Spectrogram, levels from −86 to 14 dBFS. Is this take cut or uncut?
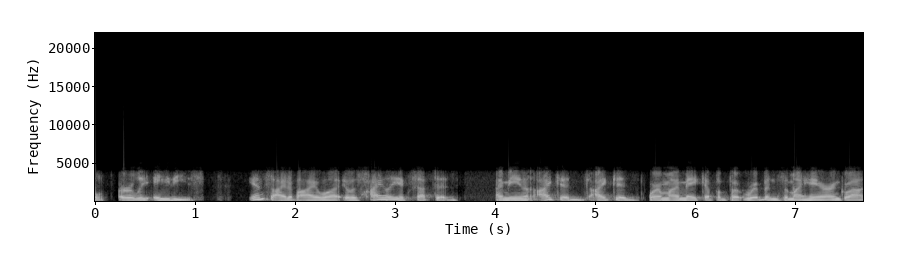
cut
